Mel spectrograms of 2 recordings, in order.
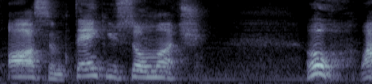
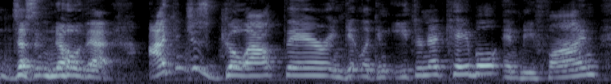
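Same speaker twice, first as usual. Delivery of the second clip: ordinary delivery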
